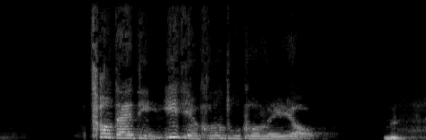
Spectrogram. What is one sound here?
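A young boy speaks with animation, close by.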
